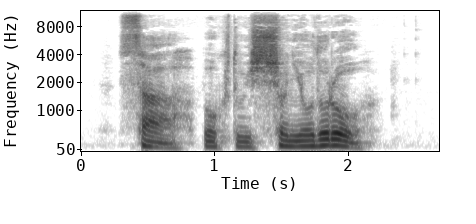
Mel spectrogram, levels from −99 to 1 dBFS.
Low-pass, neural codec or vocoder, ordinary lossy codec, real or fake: 10.8 kHz; none; Opus, 64 kbps; real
